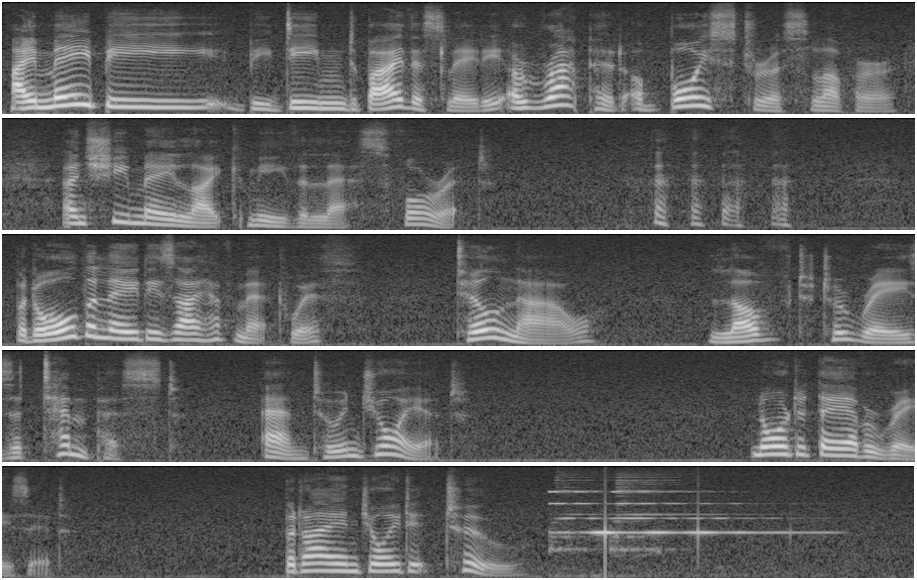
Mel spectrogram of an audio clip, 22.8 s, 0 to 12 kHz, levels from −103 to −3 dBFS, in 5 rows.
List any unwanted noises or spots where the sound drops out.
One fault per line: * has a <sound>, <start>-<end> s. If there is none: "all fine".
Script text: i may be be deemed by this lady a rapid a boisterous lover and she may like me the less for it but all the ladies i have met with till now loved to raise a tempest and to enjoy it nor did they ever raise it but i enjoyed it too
* has a laugh, 7.7-8.5 s
* has a laugh, 21.0-22.5 s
